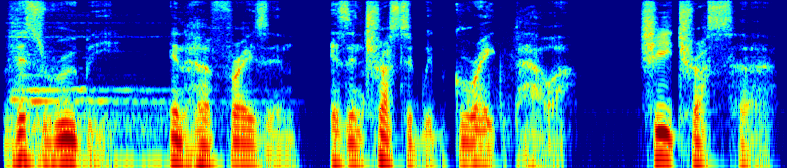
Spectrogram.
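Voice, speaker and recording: The commanding inner voice of a detective's mind in a video game. His voice is extraordinarily deep and authoritative. He narrates insistently, pushing the listener to act. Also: takes it slowly, faint music behind.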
